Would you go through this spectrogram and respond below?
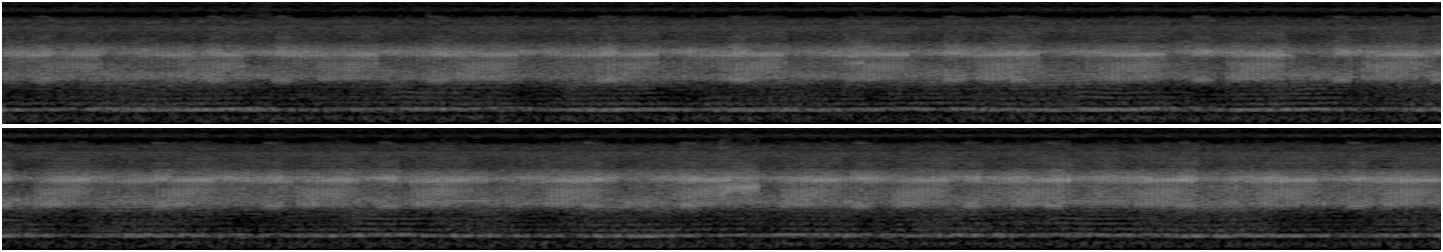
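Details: After a storm at Singapore's Green Corridor, many frogs call together, a thick chorus of rhythmic croaking pulses repeating roughly every half second over a steady background drone.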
